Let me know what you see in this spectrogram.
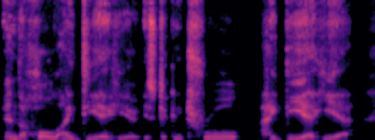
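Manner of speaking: Boston accent coming out, slipping through. Explaining a prayer practice, Boston accent coming out. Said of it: "Is my Boston accent coming out?".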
